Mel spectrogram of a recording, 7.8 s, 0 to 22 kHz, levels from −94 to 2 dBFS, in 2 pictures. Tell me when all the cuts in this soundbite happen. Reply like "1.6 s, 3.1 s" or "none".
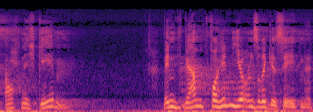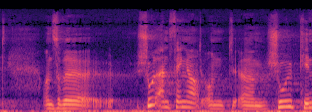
2.3 s, 3.3 s, 6.4 s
